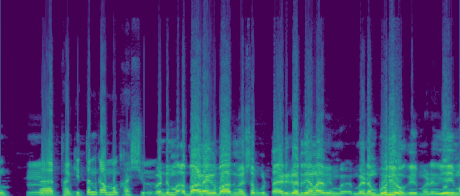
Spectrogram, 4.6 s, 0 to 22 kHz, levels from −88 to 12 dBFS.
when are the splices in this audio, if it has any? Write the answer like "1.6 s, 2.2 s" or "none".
1.4 s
